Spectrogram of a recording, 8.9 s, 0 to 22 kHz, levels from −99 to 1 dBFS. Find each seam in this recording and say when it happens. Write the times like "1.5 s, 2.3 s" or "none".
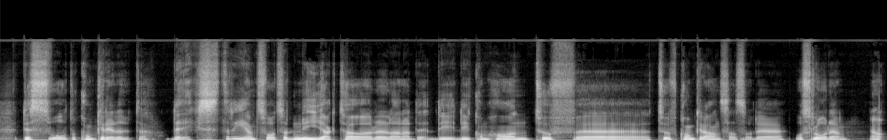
7.9 s

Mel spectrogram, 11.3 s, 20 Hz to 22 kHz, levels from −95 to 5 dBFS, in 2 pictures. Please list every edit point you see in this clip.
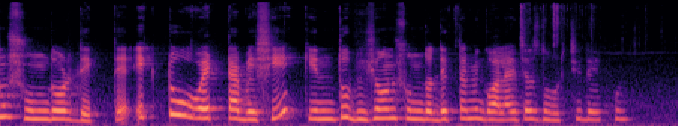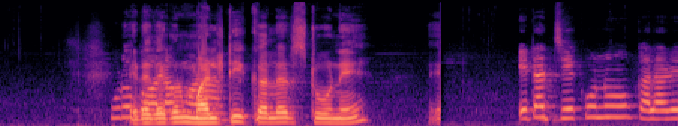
9.2 s

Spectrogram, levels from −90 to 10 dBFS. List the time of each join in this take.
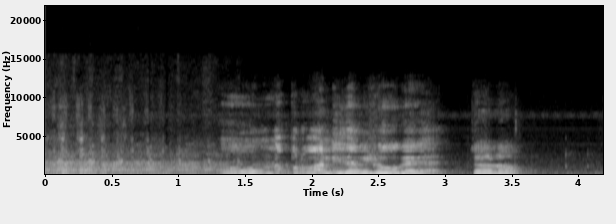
1.0 s

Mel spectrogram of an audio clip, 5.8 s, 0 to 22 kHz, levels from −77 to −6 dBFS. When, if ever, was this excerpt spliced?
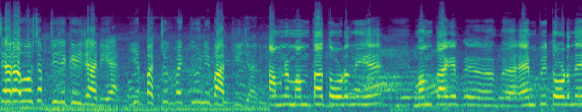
2.7 s

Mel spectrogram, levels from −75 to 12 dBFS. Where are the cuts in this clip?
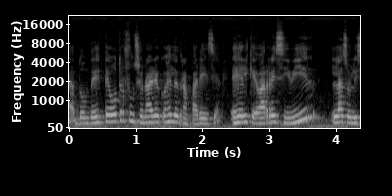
2.2 s

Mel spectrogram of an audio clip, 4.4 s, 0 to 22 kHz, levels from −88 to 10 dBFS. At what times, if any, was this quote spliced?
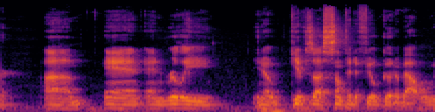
none

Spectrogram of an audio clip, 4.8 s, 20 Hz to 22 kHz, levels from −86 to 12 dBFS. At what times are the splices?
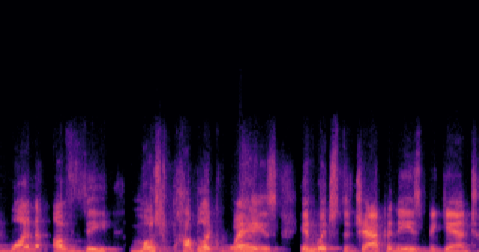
1.2 s

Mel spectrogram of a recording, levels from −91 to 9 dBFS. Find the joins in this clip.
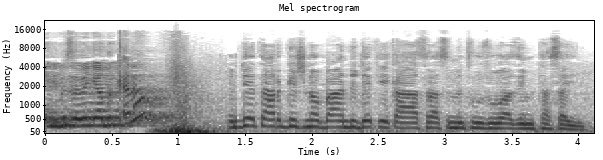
1.2 s

